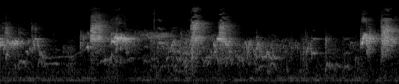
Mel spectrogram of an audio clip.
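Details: Baby budgerigars in the nest box making scratchy, hissing squawks in loud bursts about every second, separated by quieter raspy chatter, with a faint low hum in the room.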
